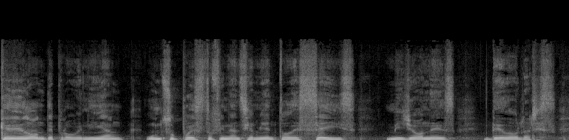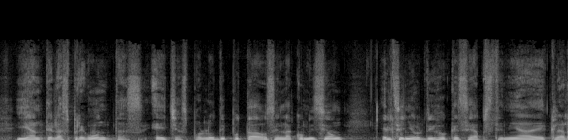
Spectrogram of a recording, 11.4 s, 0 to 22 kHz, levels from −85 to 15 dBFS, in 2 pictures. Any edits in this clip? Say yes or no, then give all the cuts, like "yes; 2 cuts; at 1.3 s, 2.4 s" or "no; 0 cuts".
yes; 1 cut; at 1.4 s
